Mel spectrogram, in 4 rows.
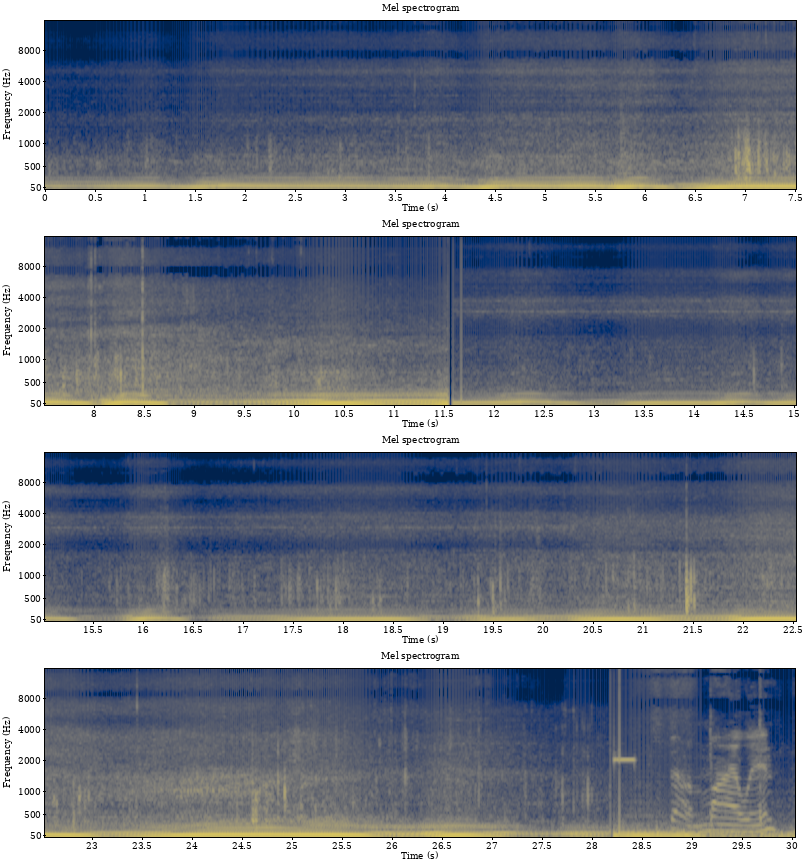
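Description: Honda Ridgeline's V6 engine revving up and down as the lifted truck crawls up a rocky off-road trail, the throttle rising and easing every second or two, with a few sharp knocks.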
